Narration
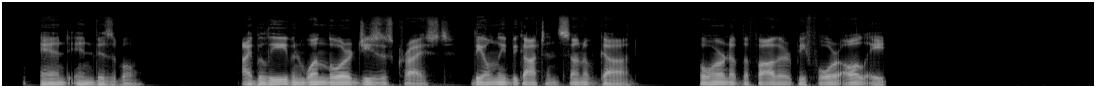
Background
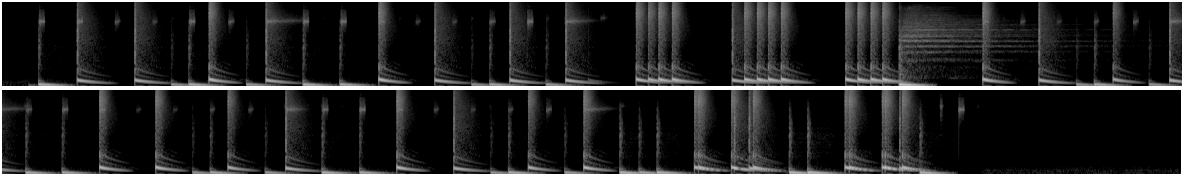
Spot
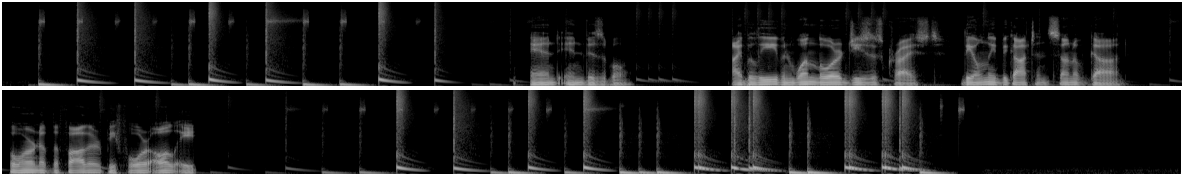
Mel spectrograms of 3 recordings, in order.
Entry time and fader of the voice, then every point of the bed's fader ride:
4.90 s, -1.5 dB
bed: 4.28 s -4.5 dB
4.63 s -27 dB
14.33 s -27 dB
15.78 s -2.5 dB

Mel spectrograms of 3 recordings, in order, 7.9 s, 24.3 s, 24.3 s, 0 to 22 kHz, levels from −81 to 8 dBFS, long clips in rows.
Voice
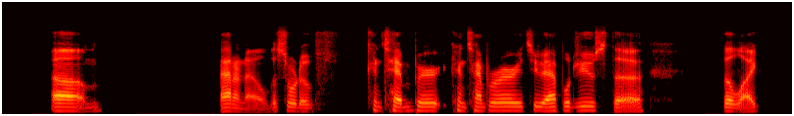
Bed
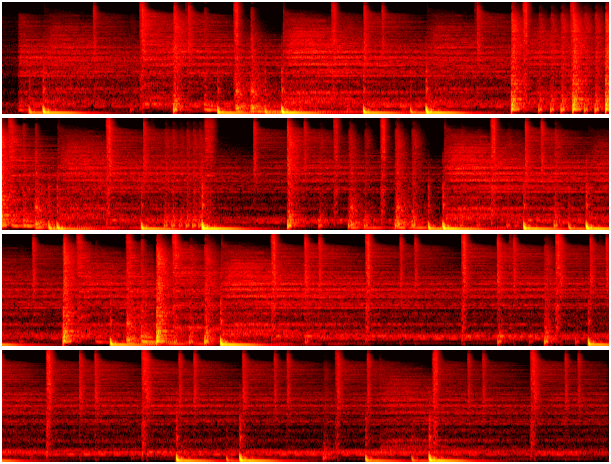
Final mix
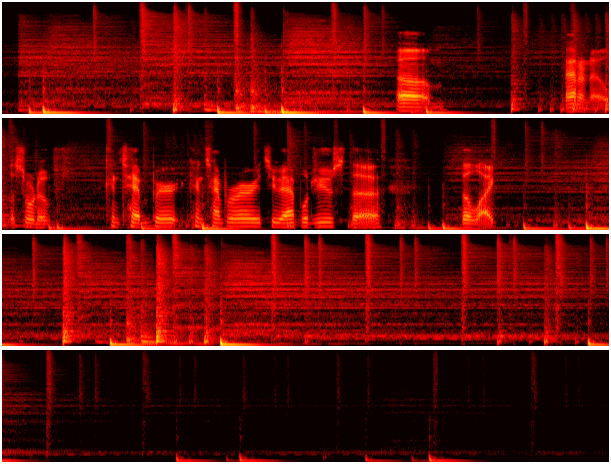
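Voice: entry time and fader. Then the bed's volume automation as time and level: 3.45 s, 0.0 dB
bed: 3.51 s -6 dB
4.08 s -17.5 dB
11.34 s -17.5 dB
12.15 s -6 dB
17.78 s -6 dB
19.40 s -24 dB

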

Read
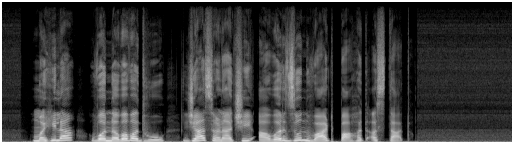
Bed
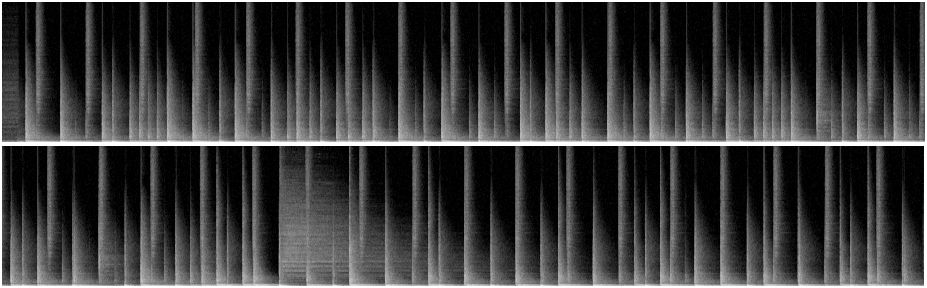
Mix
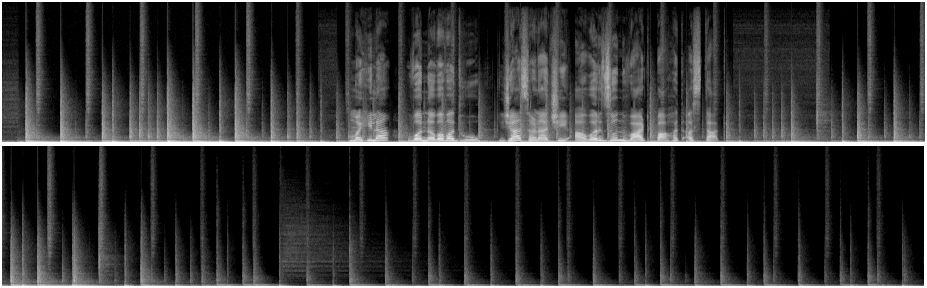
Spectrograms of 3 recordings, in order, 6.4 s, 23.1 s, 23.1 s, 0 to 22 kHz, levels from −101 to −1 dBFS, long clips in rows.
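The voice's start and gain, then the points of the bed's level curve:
3.95 s, +0.5 dB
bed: 3.29 s -2 dB
3.97 s -12.5 dB
9.51 s -12.5 dB
10.29 s -5.5 dB
12.57 s -5.5 dB
14.04 s -23 dB

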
